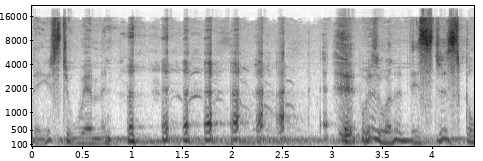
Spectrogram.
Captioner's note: laughing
